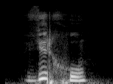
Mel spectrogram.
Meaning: above, overhead (in a higher place)
- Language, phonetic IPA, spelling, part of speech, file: Russian, [vʲːɪrˈxu], вверху, adverb, Ru-вверху.ogg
